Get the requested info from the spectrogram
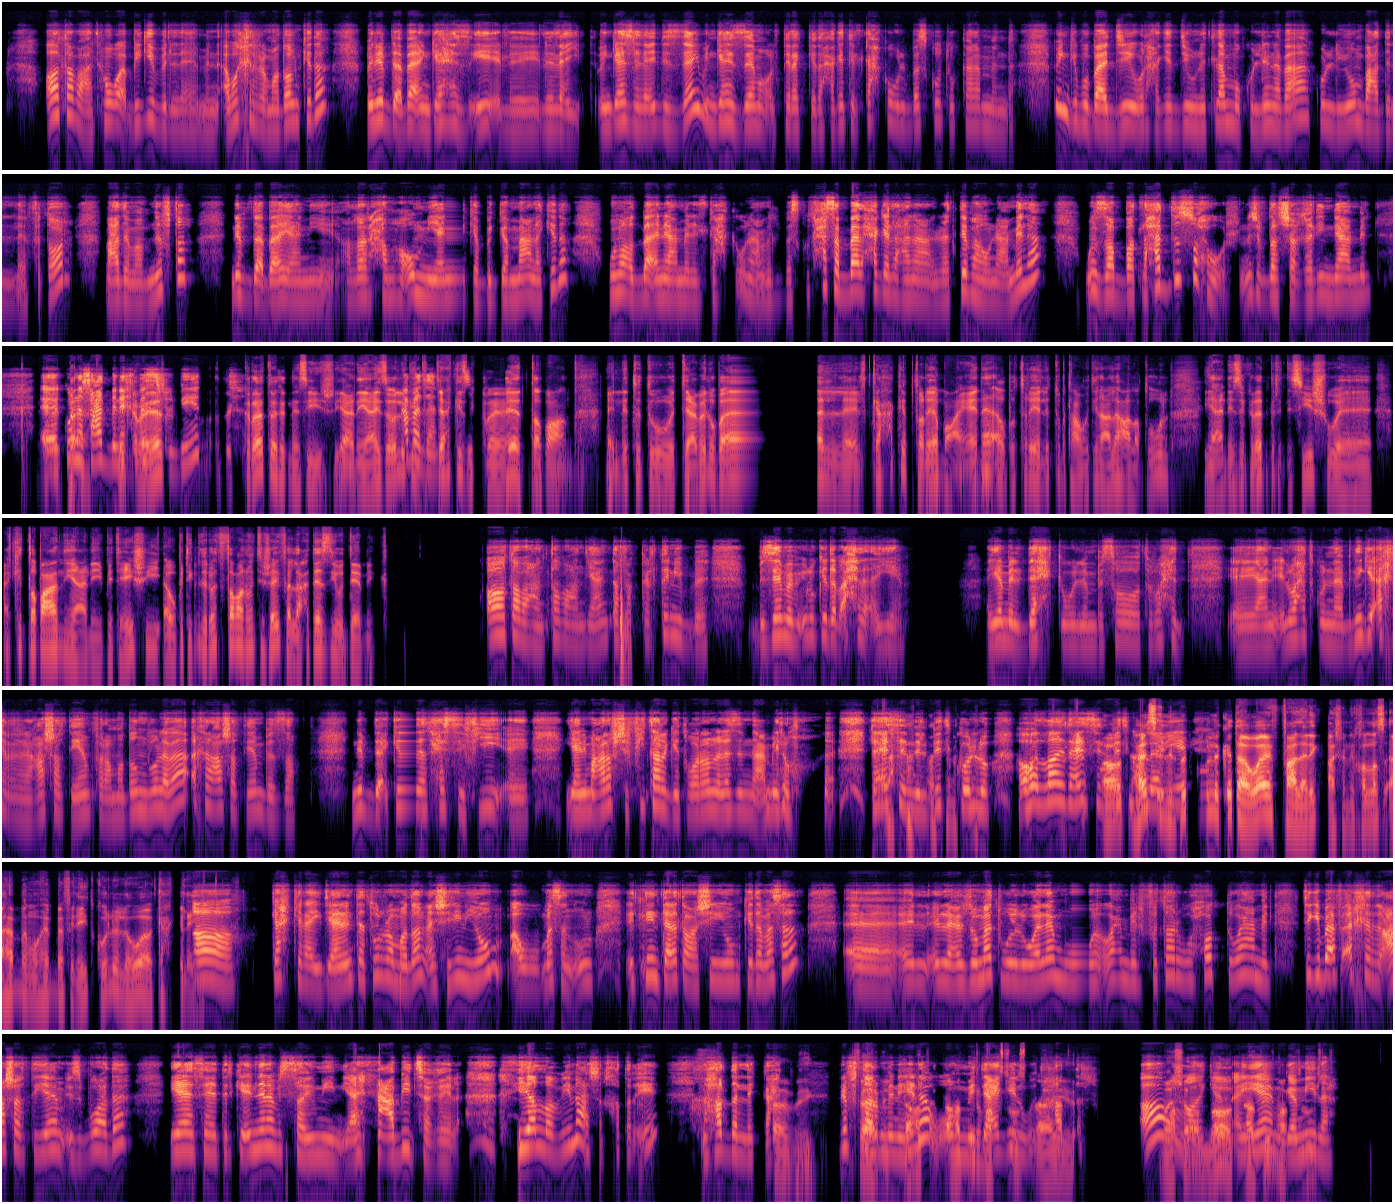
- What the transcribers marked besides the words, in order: tapping; other noise; other background noise; in English: "Target"; laughing while speaking: "نعمله"; laugh; laughing while speaking: "آه، والله تحِسّ البيت كُلّه قال إيه"; laughing while speaking: "يعني عبيد"; laughing while speaking: "يالّا بينا"; laughing while speaking: "فاهمِك"
- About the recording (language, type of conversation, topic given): Arabic, podcast, إيه الطبق اللي العيد عندكم ما بيكملش من غيره؟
